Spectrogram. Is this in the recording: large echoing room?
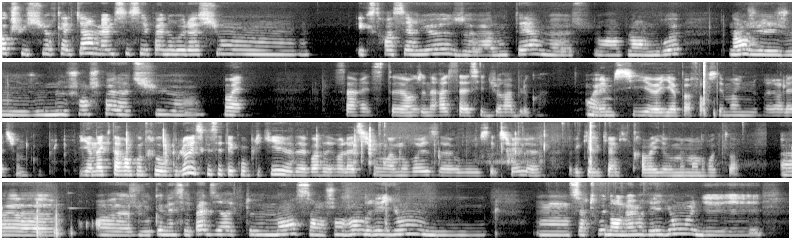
no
